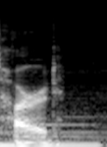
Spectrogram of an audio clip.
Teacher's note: Rhoticism. The general American accent is rhotic, and speakers pronounce the R in words such as hard.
